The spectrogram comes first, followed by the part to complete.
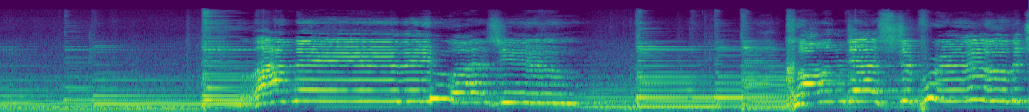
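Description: A woman singing live over her own acoustic guitar. The guitar rings alone for about two seconds, then long sung phrases with held notes come in over it.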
